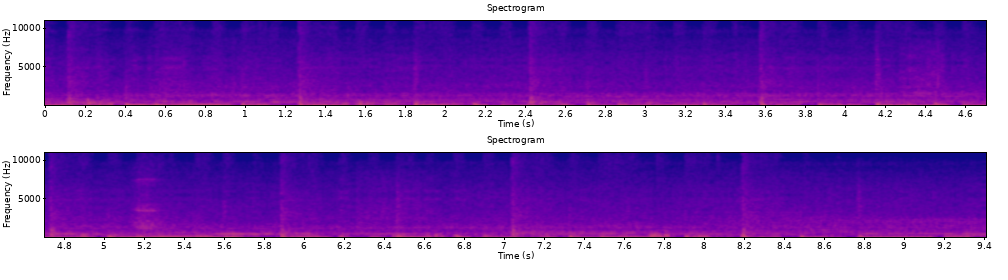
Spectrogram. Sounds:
Spray, Music

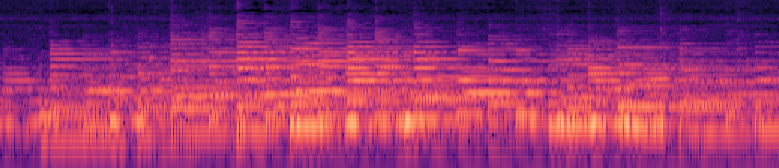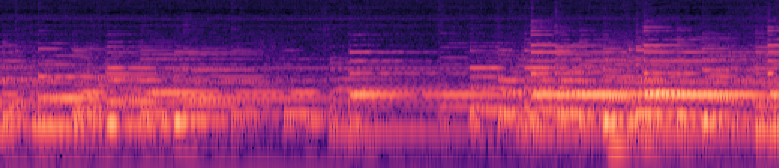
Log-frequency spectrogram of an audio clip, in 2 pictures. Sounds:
Music, Plucked string instrument, Strum, Musical instrument, Acoustic guitar, Guitar

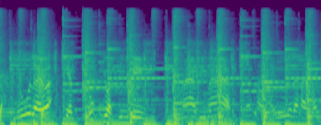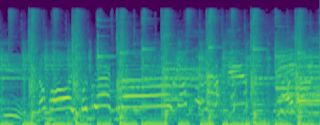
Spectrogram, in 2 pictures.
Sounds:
Music, Speech

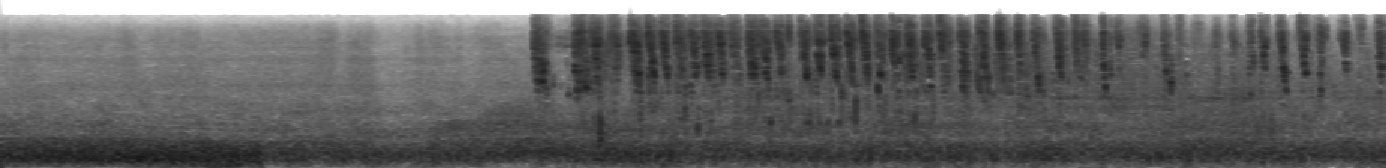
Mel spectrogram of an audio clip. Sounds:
outside, rural or natural, Drip

